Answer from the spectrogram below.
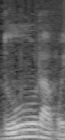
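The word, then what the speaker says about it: ν: 여기에서 이제 우리가 첫 번째로 나오는 이렇게 생긴 거, 이거를 V라고도 볼 수 있는데 엄밀히 말하면은 그리스어 소문자로 누라고 읽어.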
